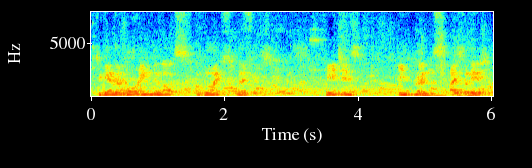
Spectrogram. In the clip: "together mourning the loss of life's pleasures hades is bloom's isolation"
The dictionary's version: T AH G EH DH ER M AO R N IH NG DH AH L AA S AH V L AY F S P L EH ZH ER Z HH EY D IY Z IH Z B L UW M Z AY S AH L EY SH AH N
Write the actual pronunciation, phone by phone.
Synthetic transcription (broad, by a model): T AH G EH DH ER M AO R IH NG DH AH L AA S AH V L AY F S P L EH ZH ER Z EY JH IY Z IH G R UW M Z AY S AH L EY SH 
